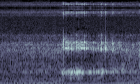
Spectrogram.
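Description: Speech: a short pause with faint background hiss, then a man's drawn-out, hesitant "eh" about a second in.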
